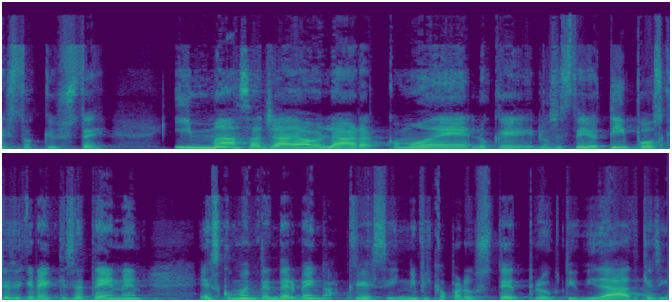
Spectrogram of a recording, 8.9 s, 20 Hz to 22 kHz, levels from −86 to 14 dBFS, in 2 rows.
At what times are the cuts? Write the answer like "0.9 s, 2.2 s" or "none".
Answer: 1.0 s, 6.8 s

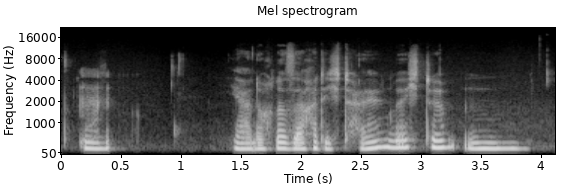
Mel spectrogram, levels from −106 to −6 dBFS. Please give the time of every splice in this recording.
none

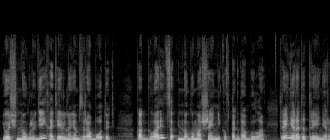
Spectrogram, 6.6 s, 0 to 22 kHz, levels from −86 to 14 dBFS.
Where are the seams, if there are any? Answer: 3.6 s, 5.5 s

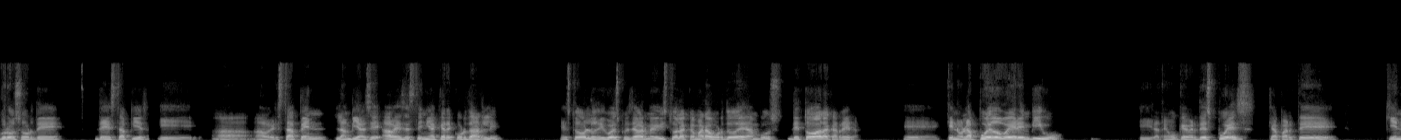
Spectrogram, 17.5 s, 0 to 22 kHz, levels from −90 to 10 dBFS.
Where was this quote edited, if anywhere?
1.8 s

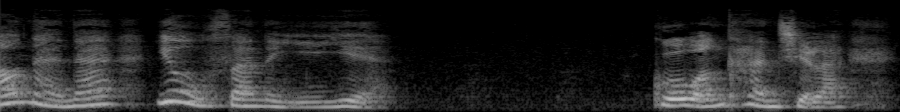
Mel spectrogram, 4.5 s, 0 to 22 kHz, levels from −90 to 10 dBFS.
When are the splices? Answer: 3.1 s

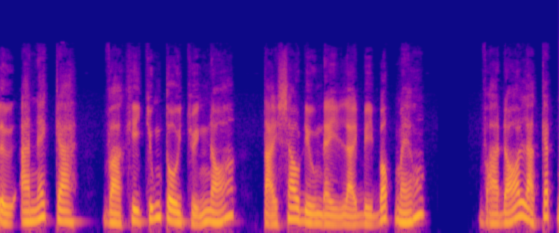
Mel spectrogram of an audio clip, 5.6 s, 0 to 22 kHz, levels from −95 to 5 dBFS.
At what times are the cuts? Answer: 4.6 s

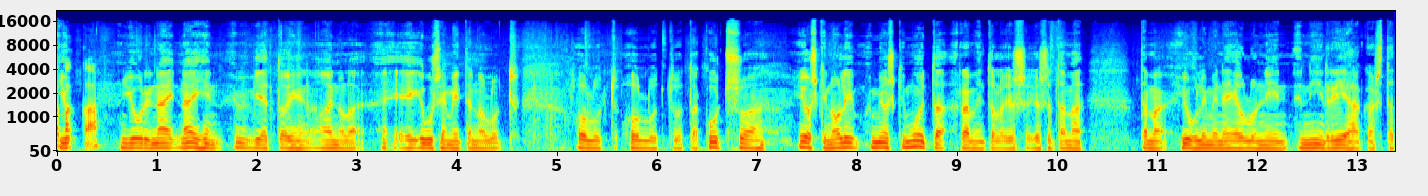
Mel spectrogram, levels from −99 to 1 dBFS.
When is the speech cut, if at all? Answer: 5.7 s

